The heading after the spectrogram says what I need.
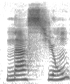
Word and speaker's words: nation: Todas as vezes que a gente tem em francês o TI e depois uma vogal, a gente vai ter esse som de si. Então, nation, por exemplo, em francês a gente escreve com T, mas a gente pronuncia C.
